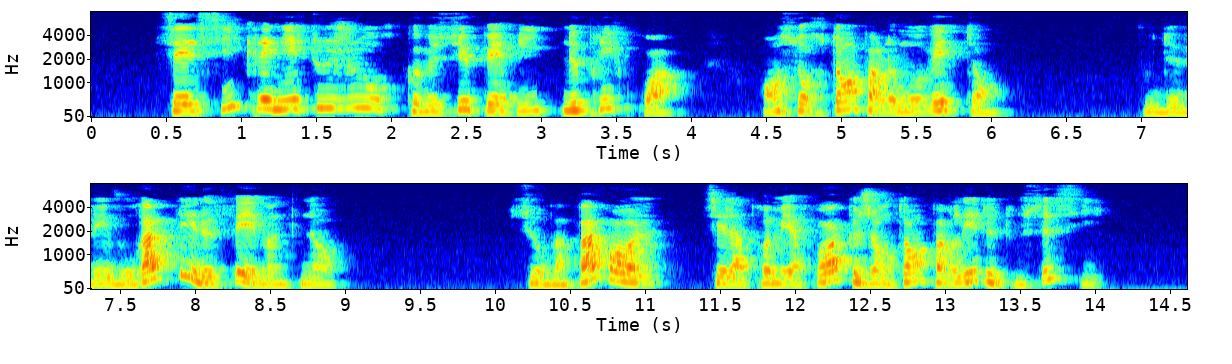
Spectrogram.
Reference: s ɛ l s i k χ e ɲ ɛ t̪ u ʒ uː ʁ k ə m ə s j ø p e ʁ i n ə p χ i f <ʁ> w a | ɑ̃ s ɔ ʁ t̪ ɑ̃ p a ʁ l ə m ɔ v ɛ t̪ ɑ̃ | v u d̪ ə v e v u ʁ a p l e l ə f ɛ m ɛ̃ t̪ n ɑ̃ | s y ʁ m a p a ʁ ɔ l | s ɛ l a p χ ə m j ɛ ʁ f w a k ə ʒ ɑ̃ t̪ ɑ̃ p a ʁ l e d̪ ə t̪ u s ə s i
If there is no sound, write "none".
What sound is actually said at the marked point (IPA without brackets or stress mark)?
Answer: χ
